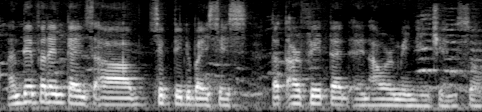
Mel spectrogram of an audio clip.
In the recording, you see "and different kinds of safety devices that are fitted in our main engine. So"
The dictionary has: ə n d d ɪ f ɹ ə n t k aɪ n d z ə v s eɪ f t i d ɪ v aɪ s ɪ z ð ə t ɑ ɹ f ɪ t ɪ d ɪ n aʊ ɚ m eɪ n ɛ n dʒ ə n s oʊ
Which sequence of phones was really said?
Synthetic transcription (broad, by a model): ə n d d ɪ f ɹ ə n t k aɪ n d s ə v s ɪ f t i d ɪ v aɪ s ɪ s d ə t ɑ ɹ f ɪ t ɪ d ɪ n aʊ ɚ m eɪ n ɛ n ʃ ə n s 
